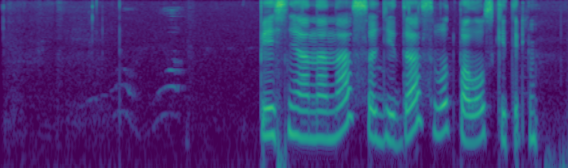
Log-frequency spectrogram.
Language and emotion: Russian, positive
